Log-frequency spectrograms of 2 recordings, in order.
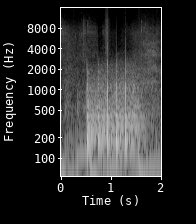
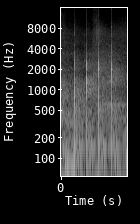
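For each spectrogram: First: hollow drywall partition wall. Second: solid concrete wall.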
